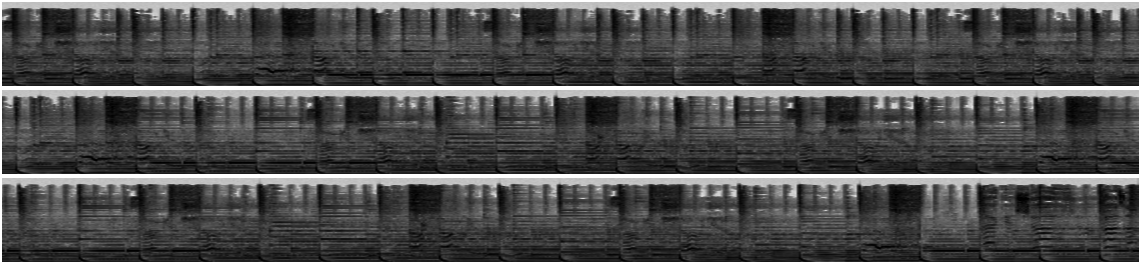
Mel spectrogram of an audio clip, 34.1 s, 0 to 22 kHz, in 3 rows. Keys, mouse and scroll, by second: 0.4-4.3 drag, 4.3-4.8 scroll down 5, 4.8-7.3 middle drag, 7.3 shift+a, 12.0-12.7 scroll up 7, 12.7-14.1 middle drag, 14.1-16.9 drag, 16.9-17.9 middle drag, 17.9-19.4 drag, 21.1-22.8 middle drag, 22.8 shift+a, 28.2-30.9 drag, 32.5 scroll down 1, 33.2-34.1 middle drag.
